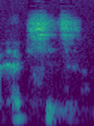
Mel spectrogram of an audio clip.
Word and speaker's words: axes: 엑시즈.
